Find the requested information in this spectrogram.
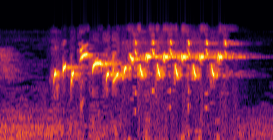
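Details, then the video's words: Short phrase of clochette-style European goldfinch song: a quick series of clear, ringing, bell-like notes repeated rhythmically for under two seconds, with quiet before and after. "تغريد كلوشات Chant Clochette"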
